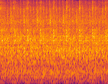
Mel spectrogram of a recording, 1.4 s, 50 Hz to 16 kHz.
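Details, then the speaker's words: Freshly rebuilt, reinstalled Land Rover 110 diesel after about 20 minutes running: rough chopping knock toward the back of the engine under the diesel clatter at idle; owner rules out the gasket, suspects excess back pressure or a ring broken on assembly, breather smoking. "i've got this running about 20 minutes something's not right you can hear it at the back it's like a chopping noise gasket can't be but there's something at the back"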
